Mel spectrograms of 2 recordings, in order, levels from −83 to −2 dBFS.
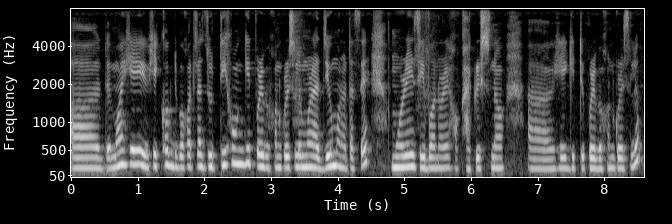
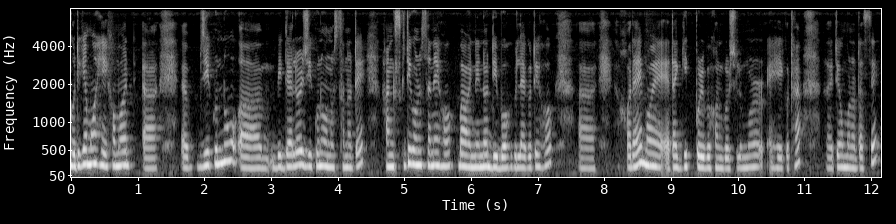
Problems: none marked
